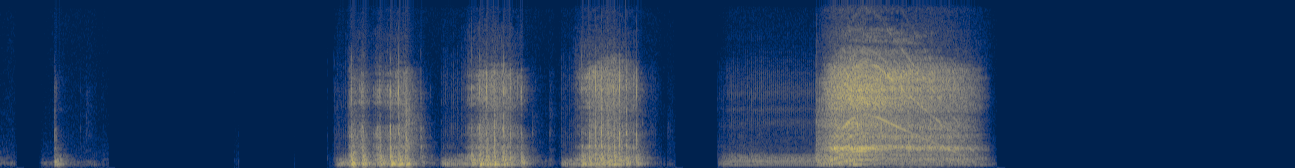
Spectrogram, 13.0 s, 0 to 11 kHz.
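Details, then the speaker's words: Makita 6413 drill tested after repair (new 627 bearing fitted, carbon brushes changed): three short even bursts of motor whine, then a longer steady run climbing in pitch, no grinding or rattle; the drill runs normally. "I'm going to test this drill I already put [Music] Power now this Dr good working"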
